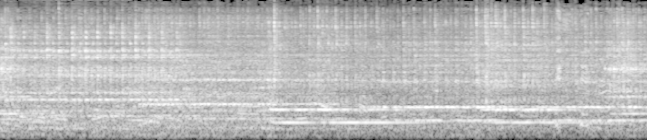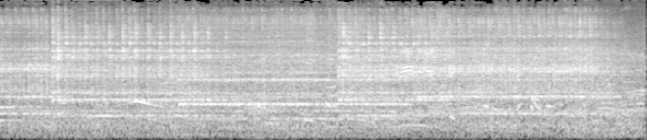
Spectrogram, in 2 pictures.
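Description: Angklung ensemble playing: many bamboo angklung shaken to sustain rattling, trembling notes, forming a melody and chords that change every second or two.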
